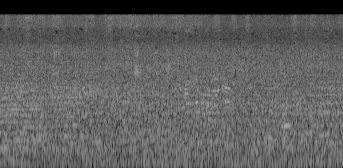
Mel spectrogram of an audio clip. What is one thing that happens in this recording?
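A huge waterfall roars steadily nearby.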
